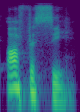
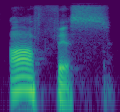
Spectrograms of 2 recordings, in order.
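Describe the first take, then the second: First: An extra vowel sound is added after the final consonant. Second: The word ends cleanly on the final consonant sound. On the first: The speaker calls it wrong. "a lot of people say" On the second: The speaker calls it right. "it's office"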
